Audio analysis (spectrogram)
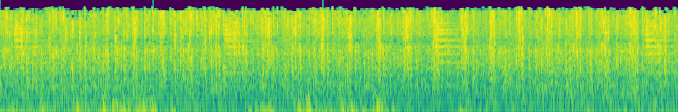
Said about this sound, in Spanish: Una plaza abarrotada que se ha fundido en un emotivo aplauso de varios minutos.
